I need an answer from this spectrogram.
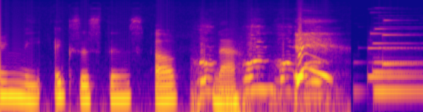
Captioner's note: cries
